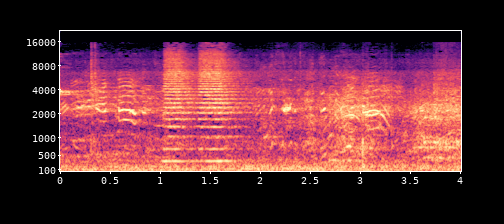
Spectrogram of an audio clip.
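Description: A single horn toot lasting under a second, about a second in, over shouting voices.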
